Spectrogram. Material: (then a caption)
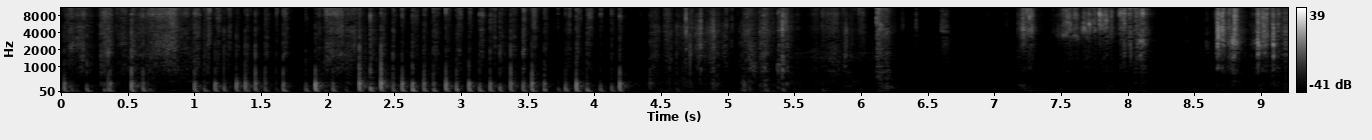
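Cardboard. Fingertips tap and scratch the face of a light, flat brown honeycomb-core cardboard panel with hollow cells, and strum along its exposed honeycomb edge. The first four seconds are a fast, dense run of dull, hollow taps. Then come sparser, scratchy bursts separated by short silences.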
